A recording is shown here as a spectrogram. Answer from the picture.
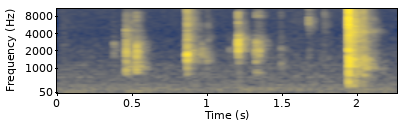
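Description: Typing on a computer keyboard: about five separate key clicks, the last and loudest near the end.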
